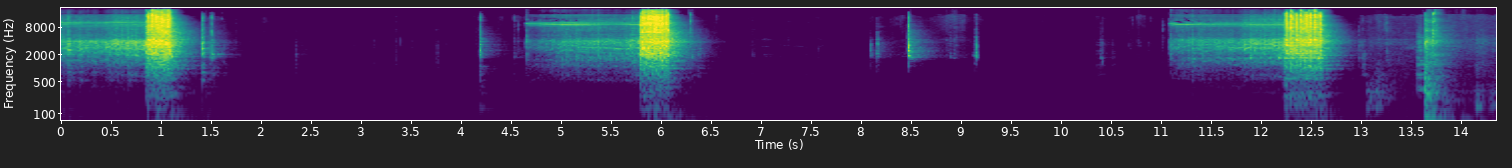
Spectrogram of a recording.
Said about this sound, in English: I'll drive the screws on either side of the clamp, then remove the clamp and drive the center screw.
